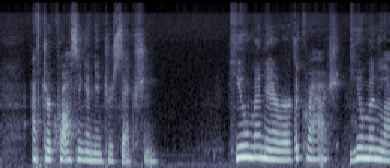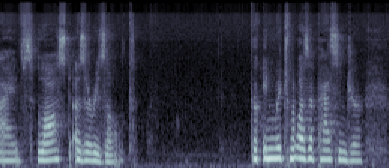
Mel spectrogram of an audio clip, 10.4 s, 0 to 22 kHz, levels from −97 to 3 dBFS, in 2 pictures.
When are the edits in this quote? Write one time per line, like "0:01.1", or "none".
0:03.9
0:04.7
0:05.7
0:08.7
0:09.1

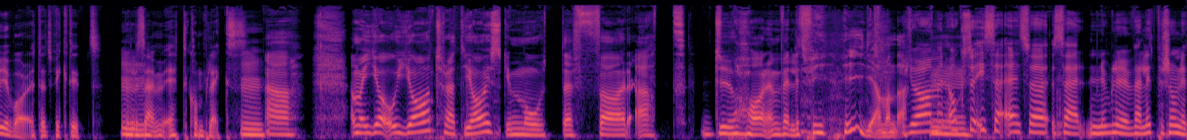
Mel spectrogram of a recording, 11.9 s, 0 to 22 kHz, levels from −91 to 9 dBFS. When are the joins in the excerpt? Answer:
0:05.0
0:06.9

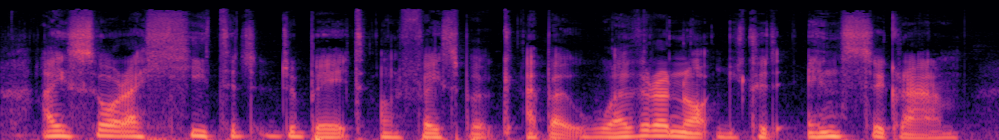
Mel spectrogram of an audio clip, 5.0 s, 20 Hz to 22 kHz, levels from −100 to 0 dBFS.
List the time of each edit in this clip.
none

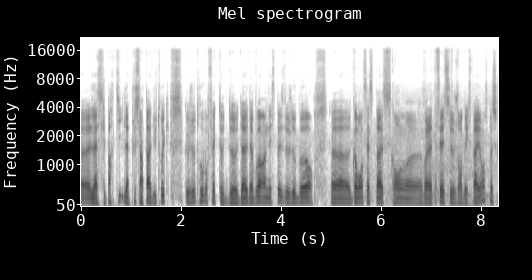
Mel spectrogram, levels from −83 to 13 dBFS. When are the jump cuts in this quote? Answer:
0:01.0
0:02.0
0:02.5
0:04.2
0:05.4
0:06.2
0:07.1

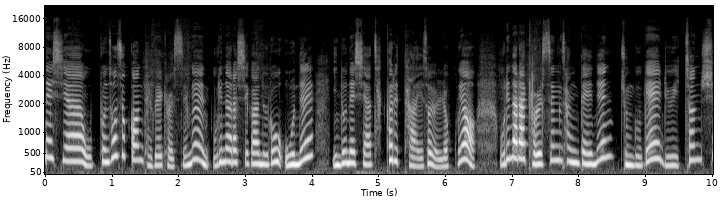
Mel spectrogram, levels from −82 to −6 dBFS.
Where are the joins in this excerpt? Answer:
none

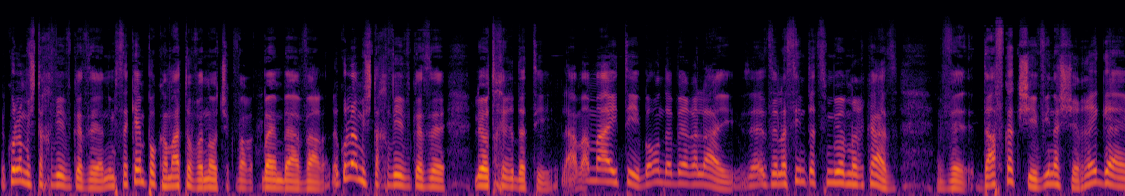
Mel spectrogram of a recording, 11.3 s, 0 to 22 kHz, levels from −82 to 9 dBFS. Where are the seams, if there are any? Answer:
0:02.6

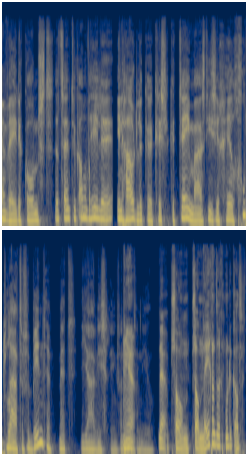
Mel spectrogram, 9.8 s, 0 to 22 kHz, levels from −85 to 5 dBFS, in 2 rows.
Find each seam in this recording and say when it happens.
0:01.7
0:02.2

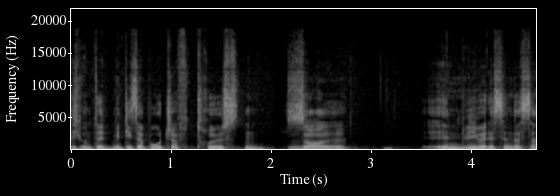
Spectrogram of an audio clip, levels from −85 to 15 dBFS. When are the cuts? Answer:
0:02.0

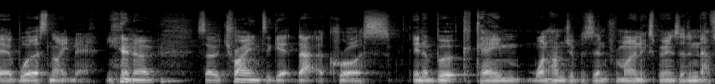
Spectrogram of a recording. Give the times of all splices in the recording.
0:04.0

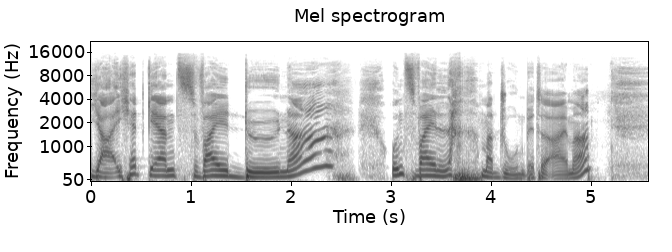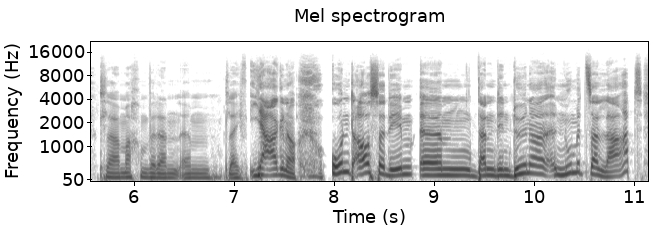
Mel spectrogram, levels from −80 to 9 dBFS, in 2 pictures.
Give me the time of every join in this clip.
0:05.6

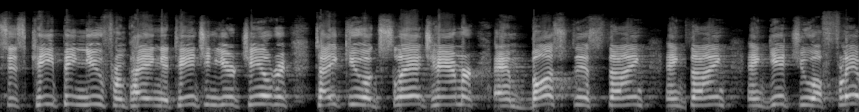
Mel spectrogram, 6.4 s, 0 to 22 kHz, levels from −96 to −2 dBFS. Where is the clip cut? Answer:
0:02.8
0:05.1

